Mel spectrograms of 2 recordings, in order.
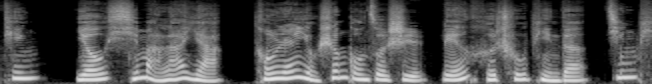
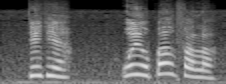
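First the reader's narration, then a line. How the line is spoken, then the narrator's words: Shouting. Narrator (Chinese): 他喊着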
